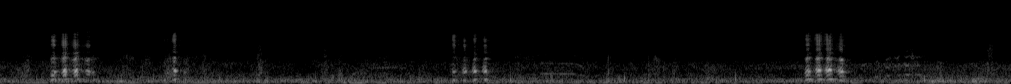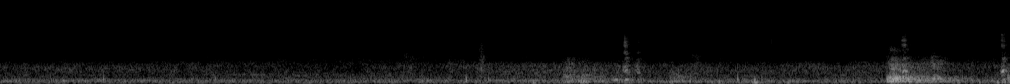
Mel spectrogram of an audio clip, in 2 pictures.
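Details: Goats from a herd of thirteen head with a buck, at Al-Arfa in Taif, give short bleats at scattered moments, several brief calls over a steady low hum with faint background voices.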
